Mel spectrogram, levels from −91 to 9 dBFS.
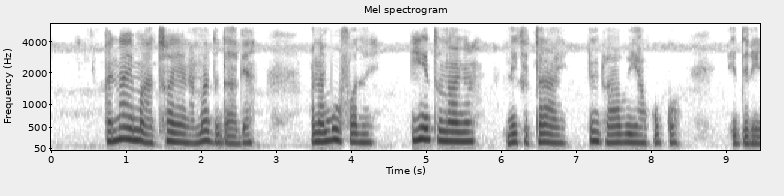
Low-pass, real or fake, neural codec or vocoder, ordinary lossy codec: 5.4 kHz; fake; codec, 16 kHz, 6 kbps, DAC; none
